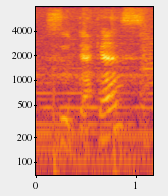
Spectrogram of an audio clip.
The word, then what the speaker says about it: Pseudechis: the screen right now it is called sudekaz um at least that's what how i'm pronouncing it um i did try to pronounce in pronunciation and that's how it said um which it actually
